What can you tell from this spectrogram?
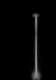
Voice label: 122.925 MHz; scanner radio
